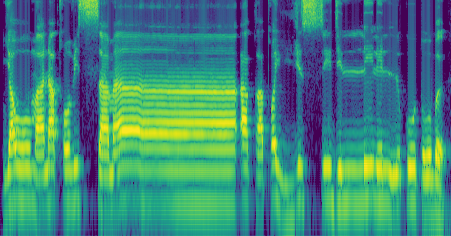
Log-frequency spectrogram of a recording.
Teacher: وقف کی صورت میں با کے نیچے زیر ختم ہو جائے گی تو با ساکن ہوگا اور یہاں پر قلقلہ ہوگا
